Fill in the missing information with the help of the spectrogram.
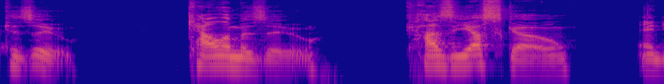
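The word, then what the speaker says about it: Kosciusko: briefly lived there, and it's named after the like Polish American Revolutionary War general Kosciuszko, but it's pronounced Kosciuszko because of course it is.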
